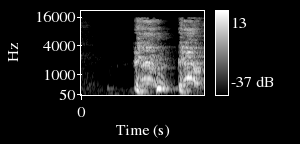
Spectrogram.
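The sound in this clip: Two short, dry coughs from a person with a dry throat come one right after the other. Both are loud against near silence.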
